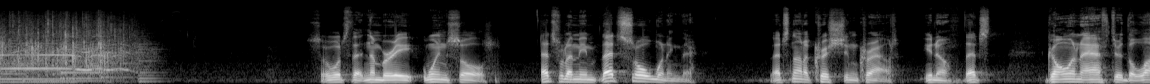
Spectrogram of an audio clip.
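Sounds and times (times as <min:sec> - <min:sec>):
audience clapping hands: 0:00.0 - 0:01.7
speech: 0:03.2 - 0:07.0, 0:07.7 - 0:11.5.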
